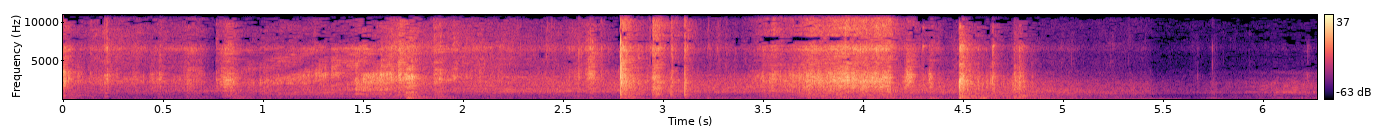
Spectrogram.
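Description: An aluminium rail being handled and shifted among timber: a few sharp knocks, one about three seconds in and another about a second and a half later, with scraping and rustling between.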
